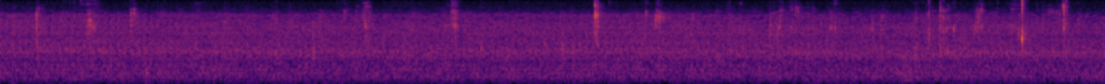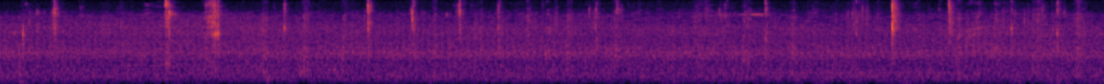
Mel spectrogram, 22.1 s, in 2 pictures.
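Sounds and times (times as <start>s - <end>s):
wet chewing and mouth smacks: 7.7s - 11.8s, 12.5s - 22.0s.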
